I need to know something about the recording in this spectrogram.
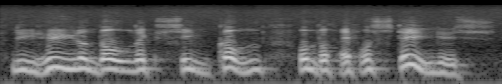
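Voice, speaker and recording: A man playing a stern, bossy old owl in a children's radio play, pompous and reproving with drawn-out emphasis. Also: mid-range voice, breathy edge. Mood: suspicious, probing. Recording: dull vintage radio recording.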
